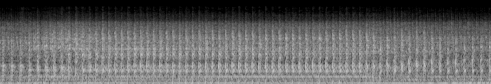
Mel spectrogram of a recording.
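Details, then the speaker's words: Daihatsu Gran Max before repair, running rough and misfiring with no power, being revved. Loud, heavy metallic knocking about three per second, as if something in the engine is about to break: connecting rod knock. "suaranya seperti itu ya teman-teman seperti E mau pecah di bagian mesin ya"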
